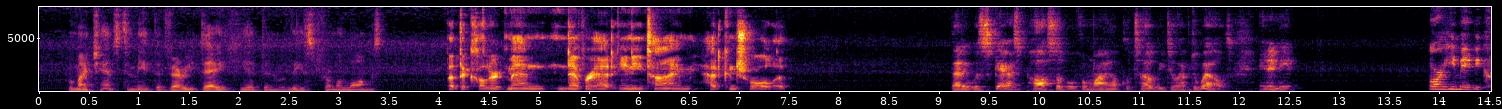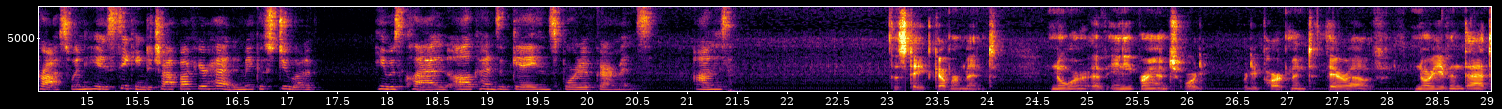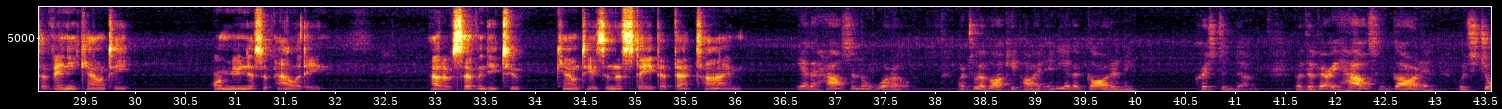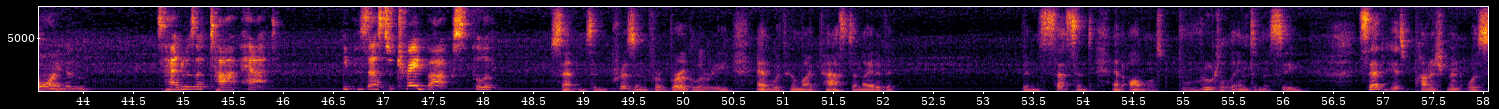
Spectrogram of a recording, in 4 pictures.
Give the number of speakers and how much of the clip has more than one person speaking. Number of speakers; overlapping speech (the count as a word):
four, no overlap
